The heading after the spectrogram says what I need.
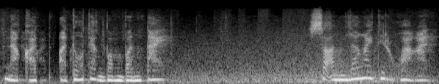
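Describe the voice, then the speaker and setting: A woman's voice: mid-range voice, measured pace, a little mellow, soft background music, close to an everyday voice. A woman with an Ilocano accent playing a scheming, domineering mother in a radio drama. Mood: watchful. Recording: distant from mic, clearly noisy ambience.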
